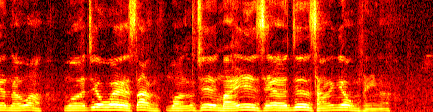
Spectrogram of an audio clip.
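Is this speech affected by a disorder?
Yes: amyotrophic lateral sclerosis; diagnosed 11 years ago, mobility issues; can still speak and eat.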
